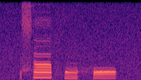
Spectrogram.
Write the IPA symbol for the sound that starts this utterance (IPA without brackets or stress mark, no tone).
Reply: s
